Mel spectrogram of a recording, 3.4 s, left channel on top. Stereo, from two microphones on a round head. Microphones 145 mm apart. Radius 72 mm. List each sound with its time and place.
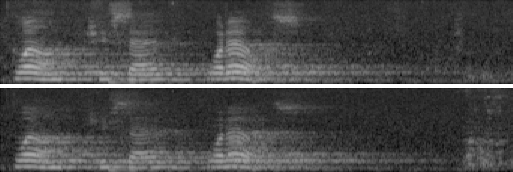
0.1 s a woman speaking: 55° left (ahead or behind), 2 m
